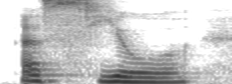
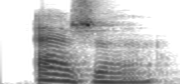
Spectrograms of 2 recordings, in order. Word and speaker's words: azure: sky without any clouds as your assure this is RP but with yacht coalescence azure azure and our last and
